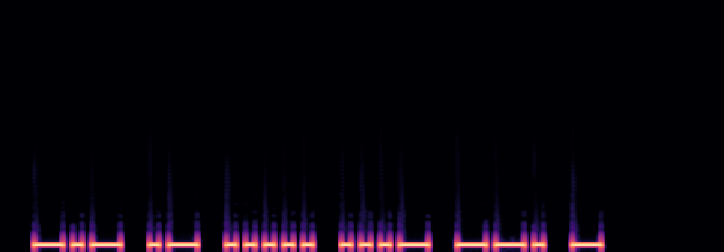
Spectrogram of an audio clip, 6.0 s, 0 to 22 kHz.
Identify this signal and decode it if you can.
Morse code, heard as a keyed tone, about 15 wpm, 700 Hz. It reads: KA5VGT
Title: USA Call Signs Repeated 3x 15wpm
